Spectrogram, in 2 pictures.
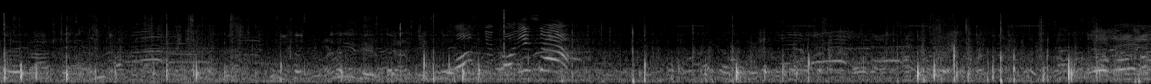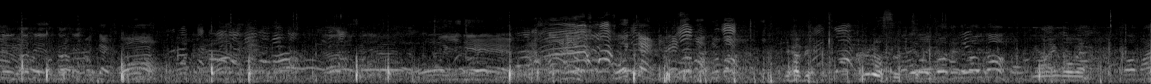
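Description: Young players shout and call out to each other across an open field.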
